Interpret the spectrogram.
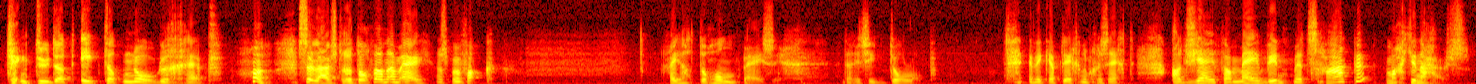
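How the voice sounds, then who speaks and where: An older, embittered schoolmistress in a radio play. Her voice is very bright and forceful, with animated swings of pitch. She lectures indignantly, like someone sure of her rules and weighed down by guilt. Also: measured pace, full character voice. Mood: defensive, indignant. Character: embittered retired schoolmistress, stern, righteous, haunted by guilt. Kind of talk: Dutch radio play acting.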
